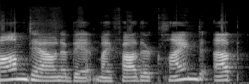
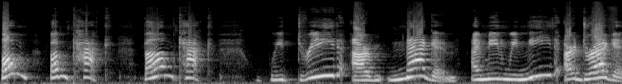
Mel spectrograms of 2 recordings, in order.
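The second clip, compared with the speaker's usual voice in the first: tiny, high, excited screaming little voice; 5 semitones higher, 3 dB louder than usual. Reading a story aloud, voicing a tiny, excited scream. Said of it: "they heard a tiny, excited voice scream".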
